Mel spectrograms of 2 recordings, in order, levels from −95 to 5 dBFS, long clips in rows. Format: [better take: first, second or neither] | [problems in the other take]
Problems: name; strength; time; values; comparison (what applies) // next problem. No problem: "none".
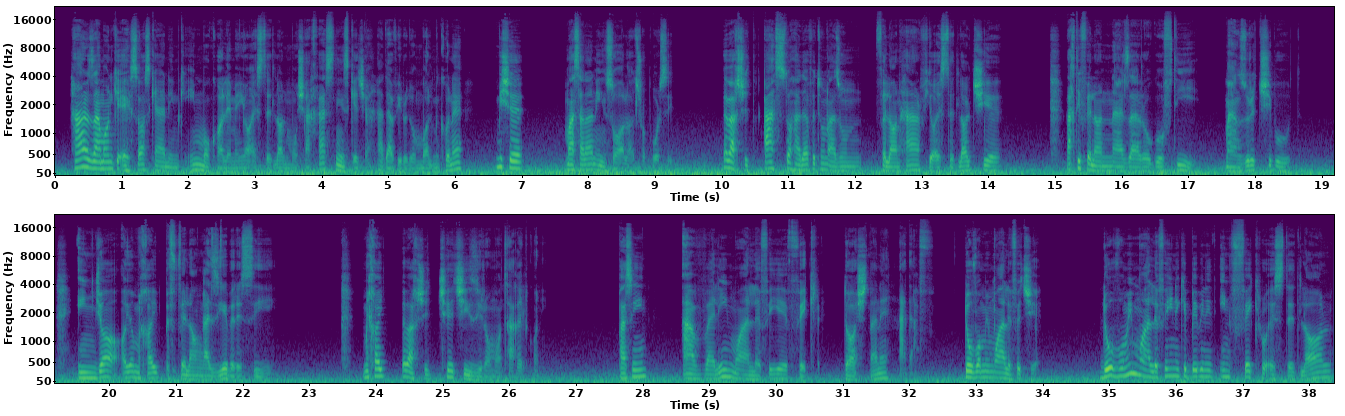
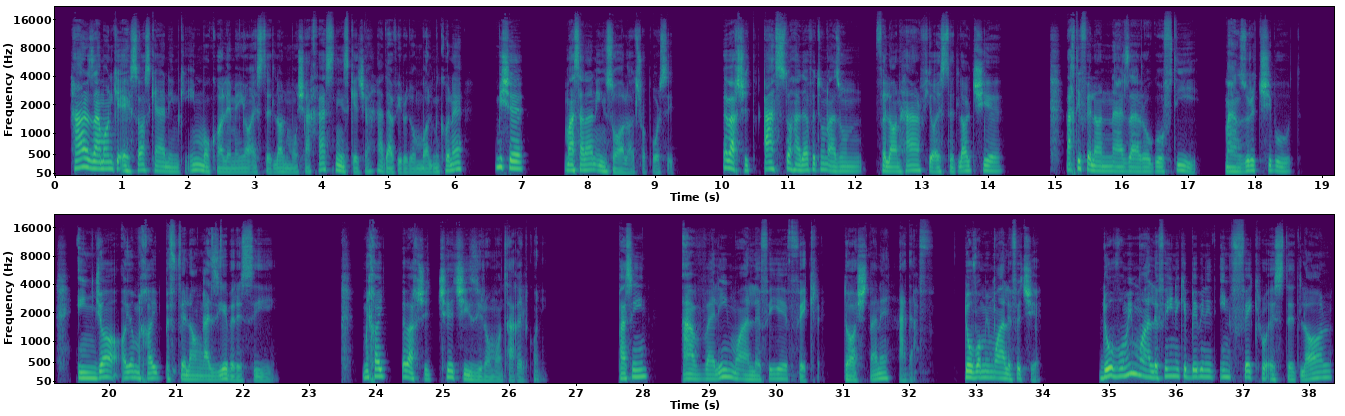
second | wind noise on the microphone; occasional gusts; 25 dB below the speech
